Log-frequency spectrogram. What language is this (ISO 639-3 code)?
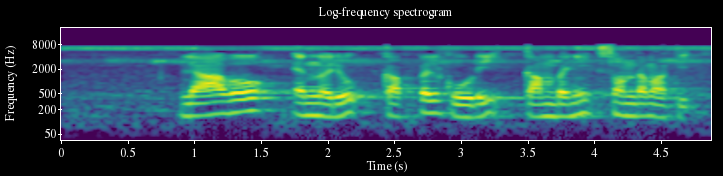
mal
